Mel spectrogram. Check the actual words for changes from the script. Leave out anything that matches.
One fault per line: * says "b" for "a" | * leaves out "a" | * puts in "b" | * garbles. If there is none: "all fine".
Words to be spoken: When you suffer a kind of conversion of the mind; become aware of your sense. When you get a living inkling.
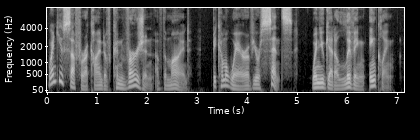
all fine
